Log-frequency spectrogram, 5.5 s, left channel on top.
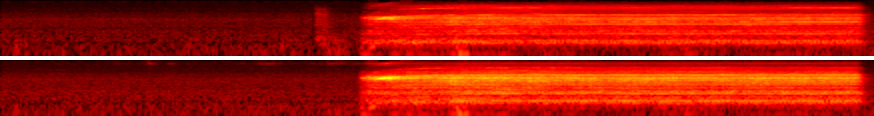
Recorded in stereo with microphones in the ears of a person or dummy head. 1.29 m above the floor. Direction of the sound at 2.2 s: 40° right (ahead or behind).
